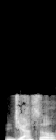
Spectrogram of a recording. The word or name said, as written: justle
